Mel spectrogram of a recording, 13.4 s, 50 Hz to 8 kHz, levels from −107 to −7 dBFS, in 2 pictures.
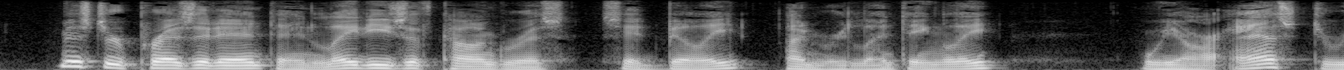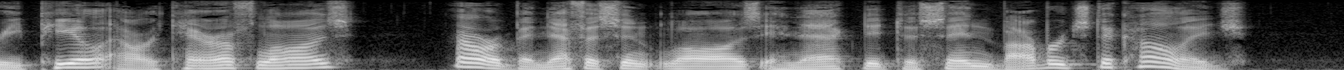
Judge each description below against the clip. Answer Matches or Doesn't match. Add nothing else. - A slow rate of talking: Matches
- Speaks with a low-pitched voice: Matches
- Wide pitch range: Matches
